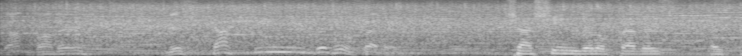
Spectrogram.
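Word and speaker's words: Sacheen Littlefeather: Mar and the godfa Miss Chen Little Feathers chasen little feathers said it right she's going to accept his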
